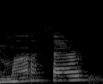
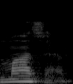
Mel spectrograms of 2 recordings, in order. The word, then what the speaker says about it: mother: Не mother, а mother.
